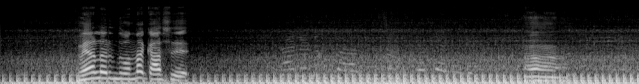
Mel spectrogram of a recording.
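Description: Motorcycle engine running steadily at low speed, with people's voices talking over it about a second in and again briefly near the end.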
